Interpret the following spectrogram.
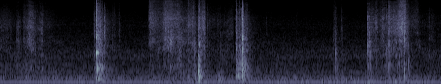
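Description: Irregular clicks and knocks of objects being handled and moved about, about seven in four seconds, with a short rustle in the middle. A steady low hum runs underneath.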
